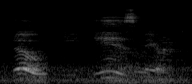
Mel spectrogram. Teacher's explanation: You're bringing out the word is because there is confusion, is or isn't. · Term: Stressing the word is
